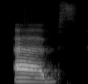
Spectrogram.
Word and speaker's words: herbs: know food bloggers say herbs where they don't pronounce the initial h in the same way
